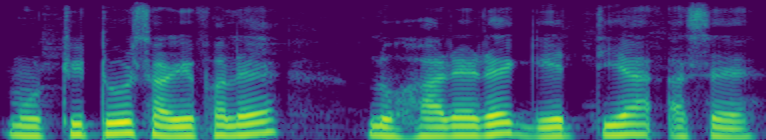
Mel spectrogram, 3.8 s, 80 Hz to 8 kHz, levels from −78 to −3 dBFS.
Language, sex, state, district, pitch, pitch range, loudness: Assamese, male, Assam, Sonitpur, 150 Hz, 140-165 Hz, -15 LUFS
